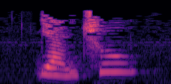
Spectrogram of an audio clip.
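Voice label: "演出", Mandarin Chinese; hsk; chinese-flashcards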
